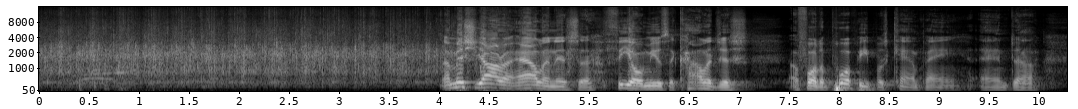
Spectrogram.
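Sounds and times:
audience applause, hand clapping: 0:00.0 - 0:04.7
speech: 0:04.0 - 0:10.2.

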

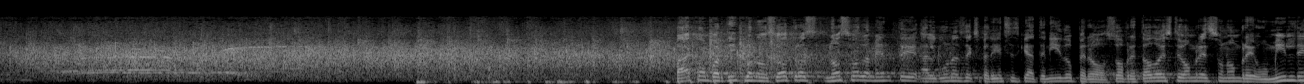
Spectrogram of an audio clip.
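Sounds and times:
audience applause: 0:00.0 - 0:09.4
whistles and cheers: 0:00.1 - 0:04.8
speech: 0:06.8 - 0:13.0.

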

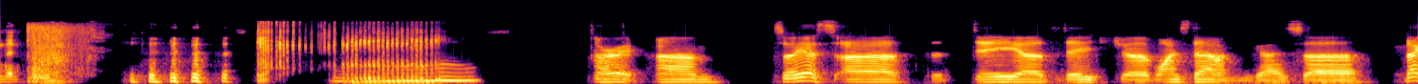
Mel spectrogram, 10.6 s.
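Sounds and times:
speech: 0:00.0 - 0:03.7, 0:04.4 - 0:10.6
person imitating a motorcycle engine: 0:02.5 - 0:03.6.

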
